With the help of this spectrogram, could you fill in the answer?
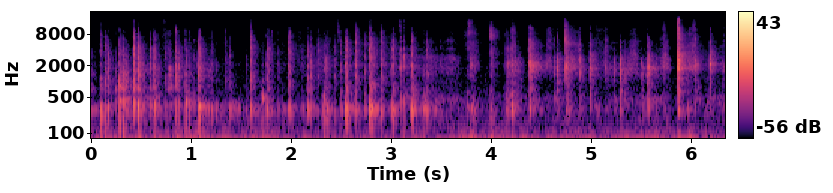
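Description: Fingernails tap quickly and unevenly on a small translucent blue plastic Sally Hansen cuticle remover bottle with a white cap, partly filled with liquid and held in the fingers. Each tap is a short, dry plastic click with a dull low-mid body, and sharper bright ticks stand out near the end.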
